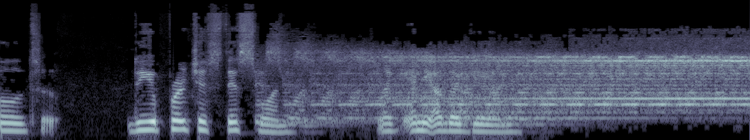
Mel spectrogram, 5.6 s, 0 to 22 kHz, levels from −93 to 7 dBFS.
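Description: From 1.86 s to the end of the speech there is feedback howl: a microphone and loudspeaker sharing one room form a loop that adds level on every pass, so the sound swells into a tone around 4 kHz, peaking at about 1 dB below the speech. It pulses at roughly 200 ms, the loop's delay. Unlike echo, whose repeats fade, these repeats grow and narrow to a single pitch until the loop breaks.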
